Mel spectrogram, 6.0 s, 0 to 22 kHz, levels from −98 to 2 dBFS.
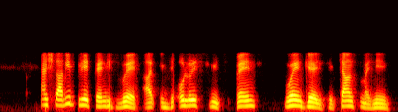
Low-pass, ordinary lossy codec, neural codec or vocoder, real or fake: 3.6 kHz; none; codec, 16 kHz, 0.8 kbps, ZipCodec; fake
